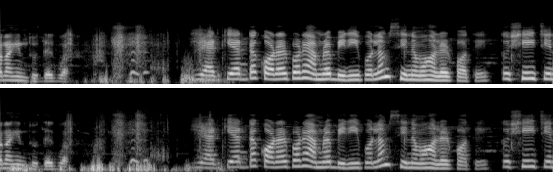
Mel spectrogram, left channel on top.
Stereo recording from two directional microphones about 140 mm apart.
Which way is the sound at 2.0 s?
25° left (ahead or behind).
